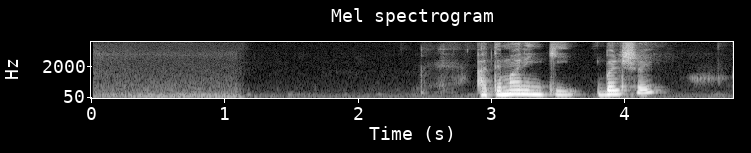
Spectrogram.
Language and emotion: Russian, positive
